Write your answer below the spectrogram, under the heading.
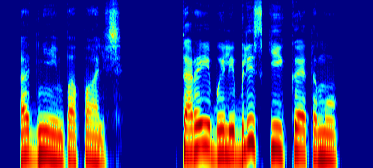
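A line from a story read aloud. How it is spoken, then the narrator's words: Sigh. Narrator (Russian): вздохнула я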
